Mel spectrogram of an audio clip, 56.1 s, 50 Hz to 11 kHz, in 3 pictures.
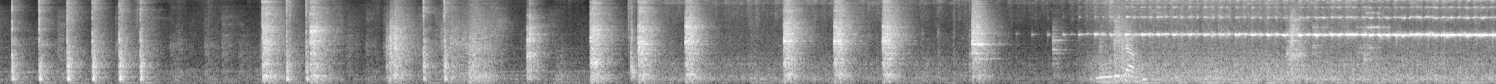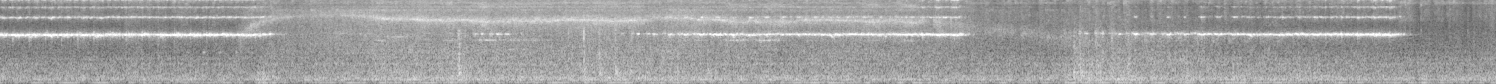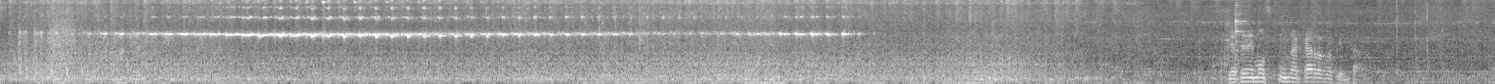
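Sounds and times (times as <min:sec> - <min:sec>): lathe running: 0:12.3 - 0:49.5
lathe tool squealing on metal: 0:12.4 - 0:22.4, 0:23.2 - 0:36.4, 0:37.5 - 0:48.4.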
